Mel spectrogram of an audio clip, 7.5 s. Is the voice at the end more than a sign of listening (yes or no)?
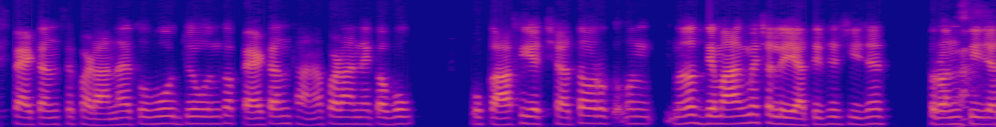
yes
